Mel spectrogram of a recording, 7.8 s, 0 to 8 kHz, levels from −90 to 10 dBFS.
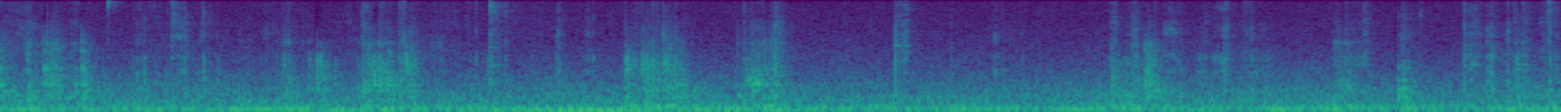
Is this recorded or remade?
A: recorded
